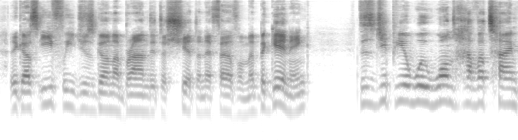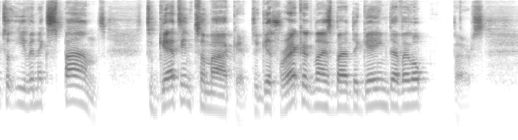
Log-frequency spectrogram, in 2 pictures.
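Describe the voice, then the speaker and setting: In a very clean recording with a silent background, a man with a non-native accent speaks at a high pitch and a fairly quick pace. His tone is bright and sharp, with ordinary pitch variation. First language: not English. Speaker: tech YouTuber. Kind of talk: rant monologue. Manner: animated.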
